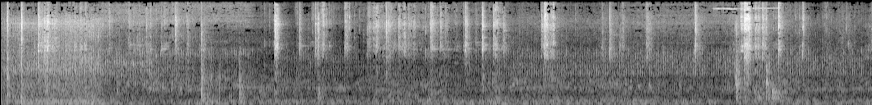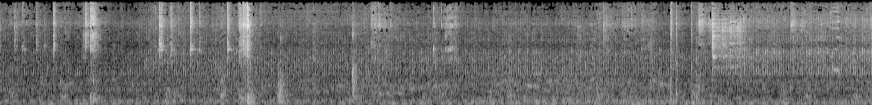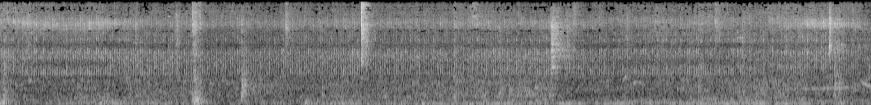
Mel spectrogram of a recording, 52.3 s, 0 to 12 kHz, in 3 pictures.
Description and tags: Progetto di rivisitazione di Piazza VIII Agosto a Bologna realizzata dal gruppo di studio dell'Accademia delle Belle Arti corso "progetto di interventi urbani e territoriali" del prof. Gino Gianuizzi con la collaborazione di Ilaria Mancino per l'analisi e elaborazione del paesaggio sonoro.
Questa registrazione è stata fatta venerdì di Maggio durante il mercato settimanale di Maggio alle 12:00 da Jiang Guoyin e Chen Limu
